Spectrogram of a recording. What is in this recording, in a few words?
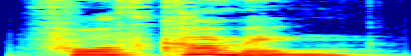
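"forthcoming", English, British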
